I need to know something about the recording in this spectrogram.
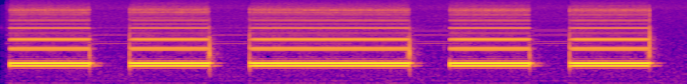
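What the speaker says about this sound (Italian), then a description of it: "abbiamo visto che uno dei tre telefoni è suonato per primo" Several mobile phones sound an emergency alert system test, a loud harmonic electronic tone pulsing in five long bursts with short gaps, clear and close with no talking.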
